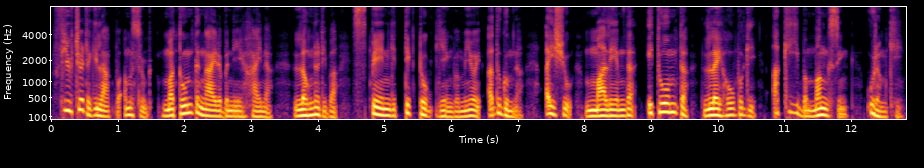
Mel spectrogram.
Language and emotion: Manipuri, fearful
